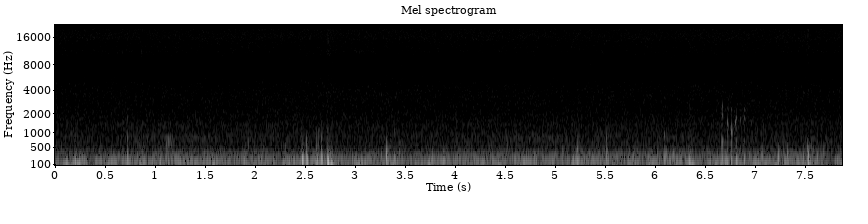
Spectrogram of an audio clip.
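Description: Low, soft gurgling rumbles with a few brief squeaks and pops over a quiet background; ordinary stomach rumbling from digestion.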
